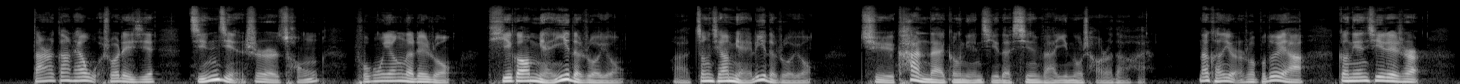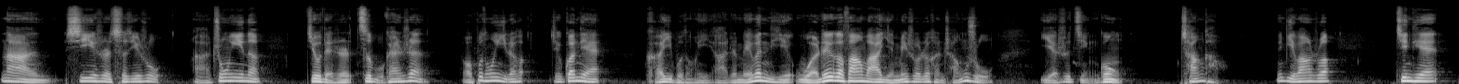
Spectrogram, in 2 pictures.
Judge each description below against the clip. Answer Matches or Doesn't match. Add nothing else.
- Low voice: Matches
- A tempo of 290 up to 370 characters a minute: Doesn't match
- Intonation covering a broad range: Matches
